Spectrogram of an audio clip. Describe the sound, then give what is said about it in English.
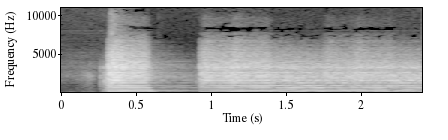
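An electric guitar played through a Heliosphere stereo delay pedal, not connected in stereo, rings out with a bright, effected tone, striking a short burst, pausing briefly, then sustaining a full, washy chord with lingering delay and reverb trails. “So, and then I've got a stereo delay.”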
